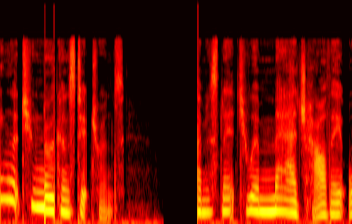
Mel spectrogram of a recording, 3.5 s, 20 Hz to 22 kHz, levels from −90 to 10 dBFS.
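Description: A short speech recording has two kinds of fault. Compressed frames were skipped twice: whole frames of the encoded stream never reached playback, either missing from the file or rejected by the decoder as damaged. At 0.44 to 0.63 s about a fifth of a second of speech is gone, and at 3.04 s roughly 300 ms vanishes. Separately, the output device dozed off during a pause of 0.39 s and had to wake before it could play again. That produced a clipped start after the pause at 1.93 s: the first 39 ms of the returning speech is swallowed, so the sound jumps in abruptly without its onset.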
